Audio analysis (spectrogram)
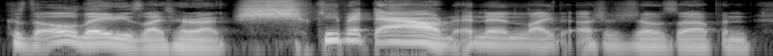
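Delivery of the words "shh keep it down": loud, high, slow shushing; mock loud shush. Old lady in the theater loudly shushing the couple. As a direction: shush them hard and drawn out.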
